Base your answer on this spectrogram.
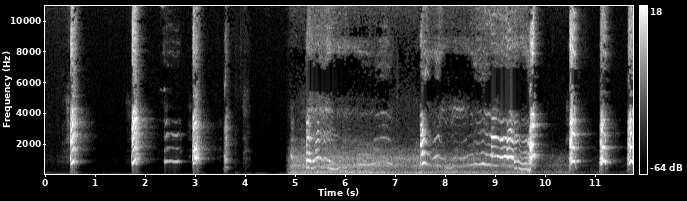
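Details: Puppy barking at its own reflection on first seeing a mirror, seemingly startled and annoyed; sharp single barks spaced about a second apart, a longer stretch of wavering whiny yelps over broad noise, then more quick barks.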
